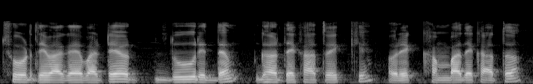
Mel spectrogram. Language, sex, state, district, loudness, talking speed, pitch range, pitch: Bhojpuri, male, Uttar Pradesh, Deoria, -18 LUFS, 180 wpm, 105-115 Hz, 105 Hz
